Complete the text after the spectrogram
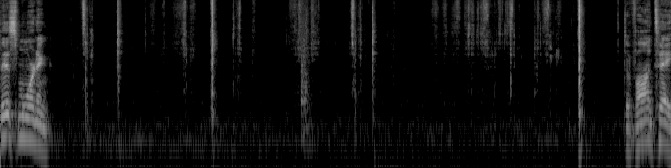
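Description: Cards slap and rustle as a man flips through a stack.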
